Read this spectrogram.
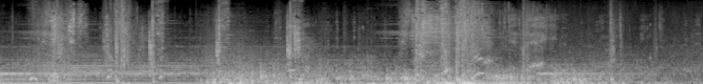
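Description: Swords clash and slash sharply in a fight.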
